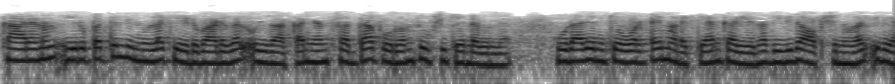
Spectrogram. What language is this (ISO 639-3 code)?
mal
